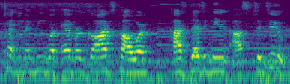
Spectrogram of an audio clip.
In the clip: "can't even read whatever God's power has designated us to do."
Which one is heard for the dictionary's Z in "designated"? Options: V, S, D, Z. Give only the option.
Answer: Z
